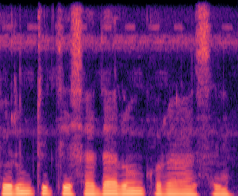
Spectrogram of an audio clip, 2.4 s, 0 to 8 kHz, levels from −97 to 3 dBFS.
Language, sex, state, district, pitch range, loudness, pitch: Bengali, male, Assam, Hailakandi, 105-115 Hz, -17 LUFS, 115 Hz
